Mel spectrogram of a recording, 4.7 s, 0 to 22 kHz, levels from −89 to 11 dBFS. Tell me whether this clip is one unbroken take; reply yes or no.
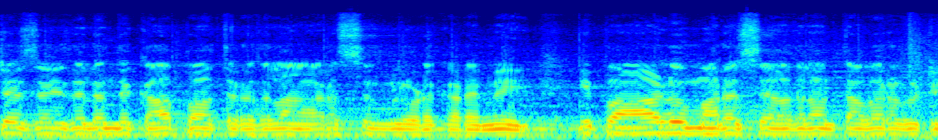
yes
